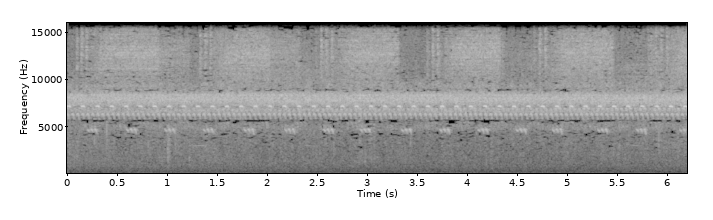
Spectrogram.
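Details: Autumn corn field crickets before the fall harvest, their short bright chirps evenly repeated roughly every third of a second above a constant high insect hiss, while gentle wind moves through the stalks.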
